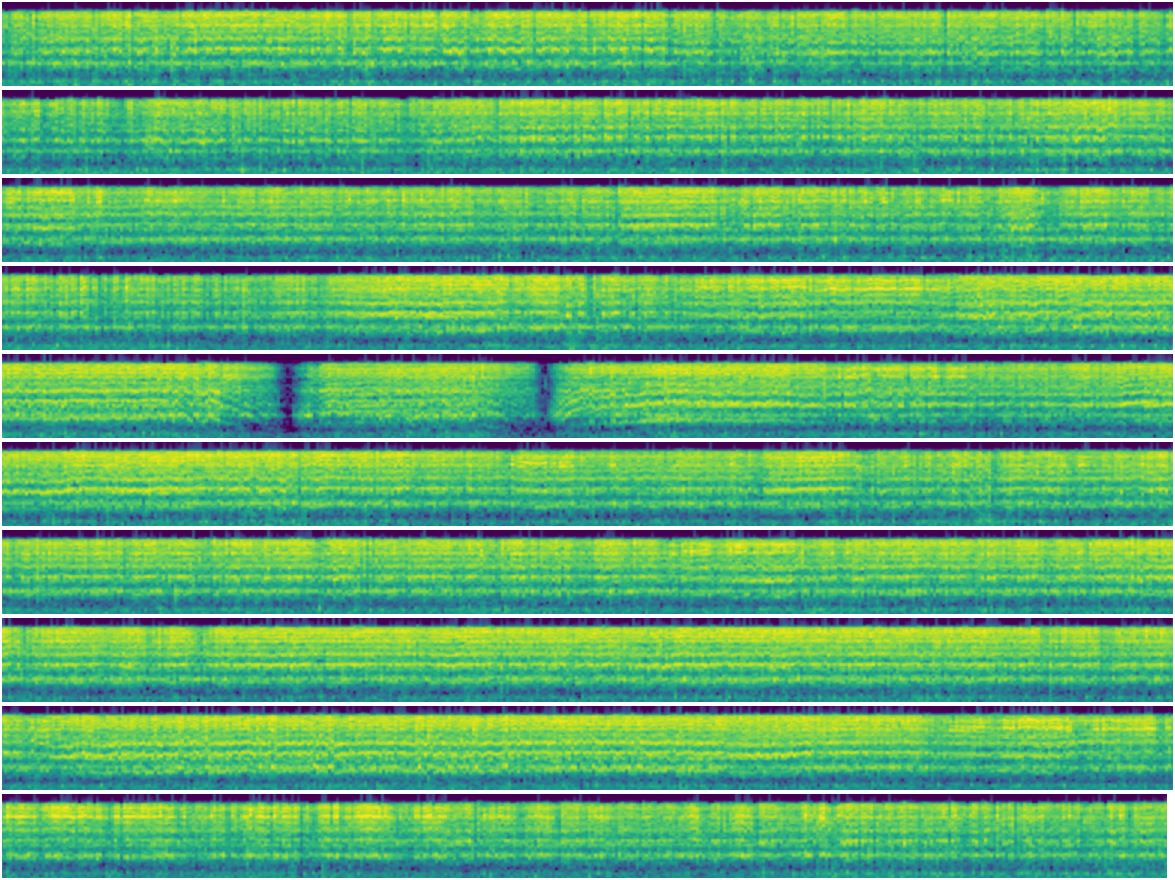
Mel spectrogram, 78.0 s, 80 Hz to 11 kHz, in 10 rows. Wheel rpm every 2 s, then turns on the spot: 230, 230, 210, 200, 190, 210, 230, 230, 230, 230, 230, 230, 230, 220, 220, 200, 140, 120, 190, 200, 230, 230, 220, 230, 230, 230, 230, 230, 230, 230, 230, 210, 190, 200, 220, 230, 230, 230, 230.
none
